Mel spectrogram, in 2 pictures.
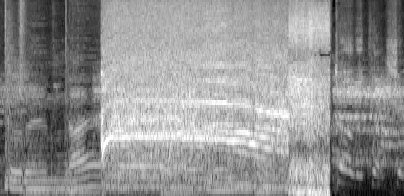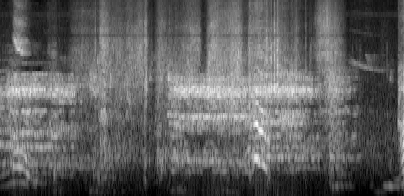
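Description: A young boy's loud, sustained scream lasting about two seconds and cutting off abruptly, over background music. After that comes quieter music.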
